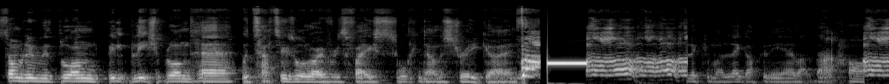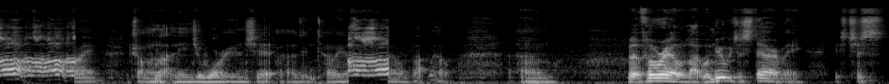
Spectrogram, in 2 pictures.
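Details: Male with Tourette syndrome, a neurological condition causing involuntary twitching, shouting, strange noises and often inappropriate language or swearing, which he cannot control; Tourette syndrome vocal tics.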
